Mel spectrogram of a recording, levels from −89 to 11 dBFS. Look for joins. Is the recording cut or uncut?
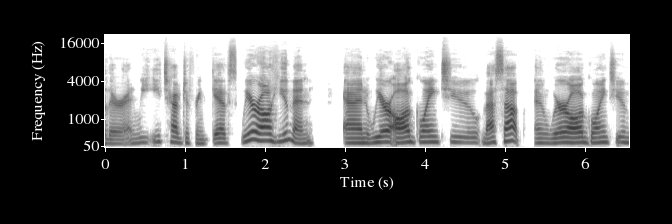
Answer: cut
